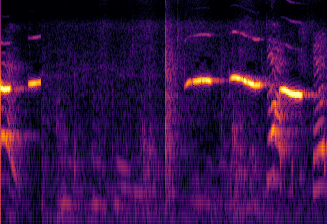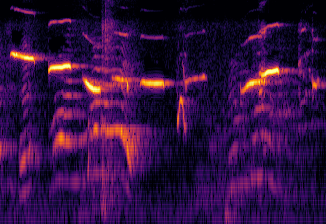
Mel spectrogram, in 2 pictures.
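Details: Oriental magpie-robin singing as a rival-provoking lure: busy jumble of whistles, harsh chattering notes and clicks, with level whistled tones and descending slurs crowded together amid some background noise.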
